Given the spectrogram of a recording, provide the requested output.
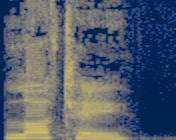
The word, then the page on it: latte: American English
